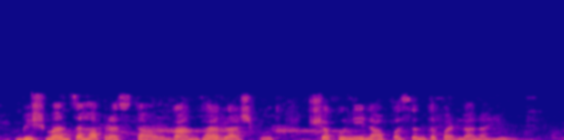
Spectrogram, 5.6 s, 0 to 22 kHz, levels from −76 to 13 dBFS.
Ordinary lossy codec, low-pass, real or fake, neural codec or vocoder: AAC, 48 kbps; 7.2 kHz; real; none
